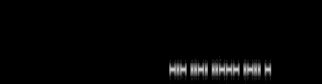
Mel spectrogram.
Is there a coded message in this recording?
Yes: Morse code from 1.7 to 2.7 s, heard as a keyed tone, about 68 wpm, 700 Hz. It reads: KF2LT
